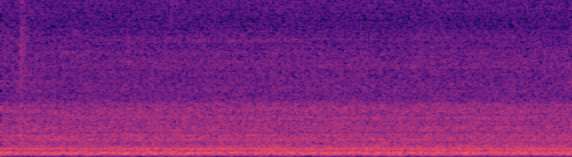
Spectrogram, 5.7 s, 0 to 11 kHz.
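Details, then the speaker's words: WoodGun E100 wood gasification boiler in operation mode, 400-degree stack temperature, recorded at the back by the draft fan: steady, even, quiet whoosh with no rattles, knocks or pulsing, quieter than an oil burner; normal fan operation. "i don't know if you guys can hear it humming along but it's pretty quiet could have a perfectly calm conversation and not have any sound deafening noises"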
